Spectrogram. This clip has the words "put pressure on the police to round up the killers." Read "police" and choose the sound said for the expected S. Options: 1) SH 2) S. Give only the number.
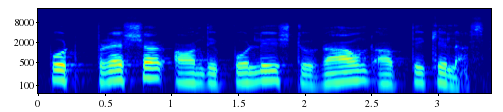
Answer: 1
